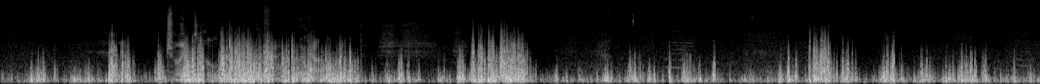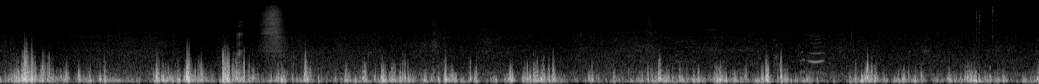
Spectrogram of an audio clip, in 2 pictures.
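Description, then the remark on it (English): Cold wind gusts across a big open field, buffeting the microphone with a steady low rumble and irregular bursts of rushing air, while muffled voices come and go underneath throughout. “And it's very cold and windy.”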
